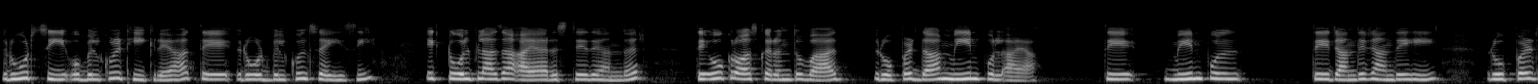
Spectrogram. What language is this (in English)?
Punjabi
